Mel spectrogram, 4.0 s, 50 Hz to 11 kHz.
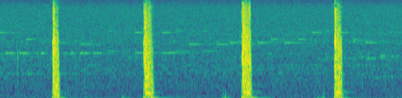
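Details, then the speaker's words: Steady, regular heartbeat at about 63 beats a minute, each beat a firm thump with a softer companion sound, presented as an adult's heartbeat in a lesson: normal heartbeat. "tapi ini bukan beduk Ya ini suara jantung"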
